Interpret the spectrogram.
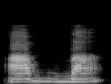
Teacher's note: mientras que con a va pues se mantiene la vibración durante todo el tiempo · Por eso casi mejor que probar con pa, es mejor probar con a pa y decirlo un poco despacio para comprobar efectivamente el cese de la vibración, mientras que con a ba pues se mantiene la vibración durante todo el tiempo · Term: oclusiva sorda y sonora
